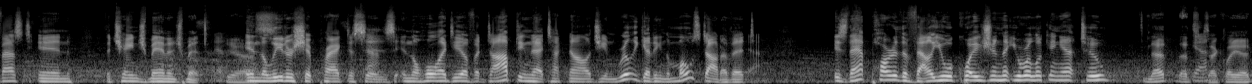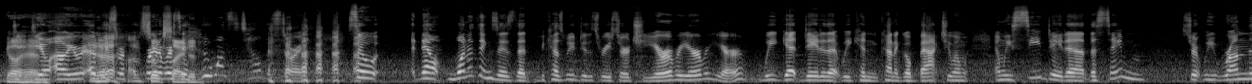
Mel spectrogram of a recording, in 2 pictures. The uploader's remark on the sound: As we conclude our series live from the floor of the 2023 HR Technology Conference.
